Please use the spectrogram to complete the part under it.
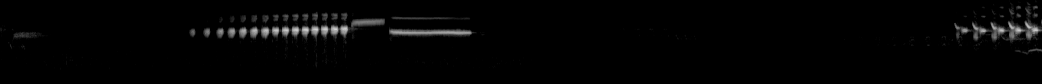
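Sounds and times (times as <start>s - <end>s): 
yellowhammer Emberiza citrinella song: 1.9s - 5.0s, 9.5s - 10.4s.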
